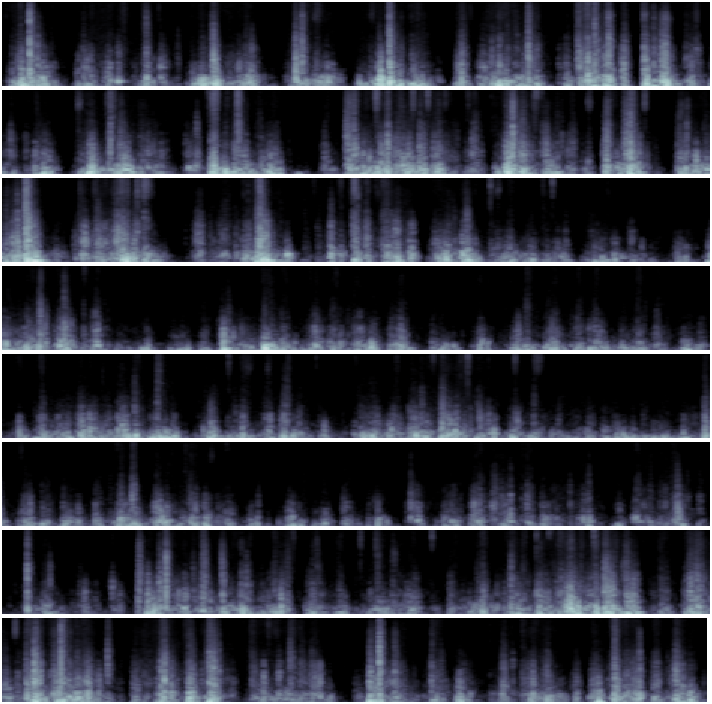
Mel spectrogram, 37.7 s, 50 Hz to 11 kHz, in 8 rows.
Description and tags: RAH Flapping Fabric 3
Recording #3 of my own shirt flapped, snapped, whipped, waved etc. If you pitch-shift this down (or slow it down) it can sound (IMO) indistinguishable from, say, a large flag or large sail being pulled and snapped in the wind.
This had recording noise removed, and silences auto-trimmed, with auto-regions from that trimming generated and saved in the file (handy for selecting a sound region easily or exporting regions as a lot of separate sounds).
boat, snap, slap, wave, cloth, whip, flag, flap, sail, fabric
